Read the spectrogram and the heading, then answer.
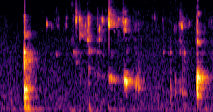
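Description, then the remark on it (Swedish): Soda is poured into a glass in an office: a sharp splash, then scattered bubbly pops and fizzy trickles, ending with another clear splash. No one speaks. “Ska bara hälla upp här så alla hör.”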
